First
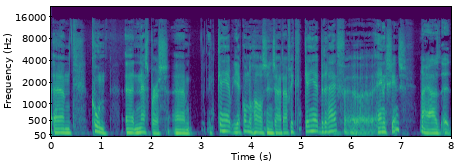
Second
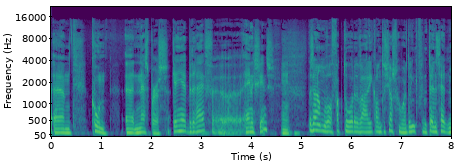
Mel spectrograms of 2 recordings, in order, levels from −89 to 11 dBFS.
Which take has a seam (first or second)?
second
